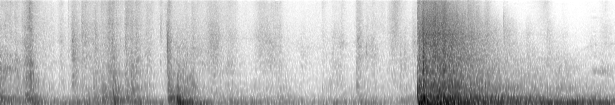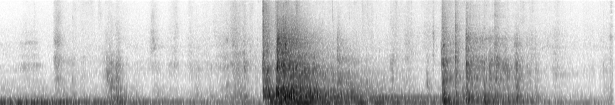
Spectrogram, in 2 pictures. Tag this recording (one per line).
bang
boom
dumpster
